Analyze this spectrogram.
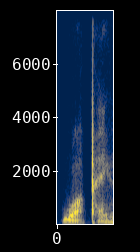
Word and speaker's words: Wapping: But there's a a place in London called Whopping and it's built this way over here.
